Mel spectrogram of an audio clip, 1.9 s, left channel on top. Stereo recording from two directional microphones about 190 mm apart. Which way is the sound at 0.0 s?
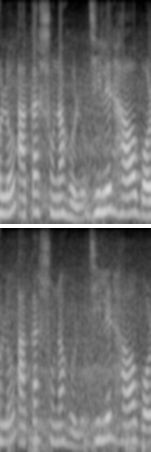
30° left (ahead or behind).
